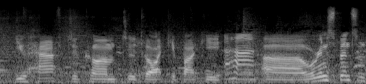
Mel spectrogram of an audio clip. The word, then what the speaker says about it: Tlaquepaque: If nothing else, just to learn how to say Tlaquepaque. And the TL is because strange. In Spanish it's tla, and in English it's tla.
